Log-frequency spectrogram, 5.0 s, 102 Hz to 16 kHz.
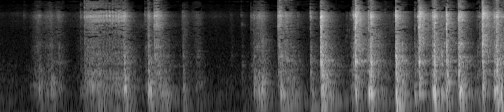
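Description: Fingertips type on the keys of a black metal Erika 5 portable typewriter. Soft, muffled taps and a brief rustling stretch come first, then sharp, bright metallic key strikes follow in an uneven run, each clack dying away quickly.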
